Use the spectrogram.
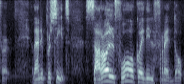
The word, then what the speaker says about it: sarò: I will be, sarò once again, ciò, what respiri. You breathe. I will be what you breathe. Capirò che cosa hai dentro. All these future tenses with the accent on the last syllable.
